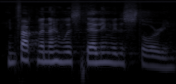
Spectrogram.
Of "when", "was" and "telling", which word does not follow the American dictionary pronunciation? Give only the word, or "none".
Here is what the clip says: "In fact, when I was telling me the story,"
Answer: was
